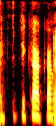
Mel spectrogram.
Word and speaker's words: Titicaca: As a kid, I remember that name, Lake Titicaca. Am I saying it correctly? – Yeah, Titicaca.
